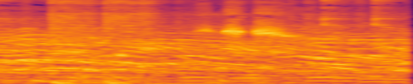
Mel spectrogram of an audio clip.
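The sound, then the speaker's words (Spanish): A loud crowd booing sound effect, a dense wash of many voices jeering together, holding steady for about two seconds with a few higher shouts rising out of the din. “No, esta cuestión se merece un abucheo, weón, con todas las ganas del mundo.”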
